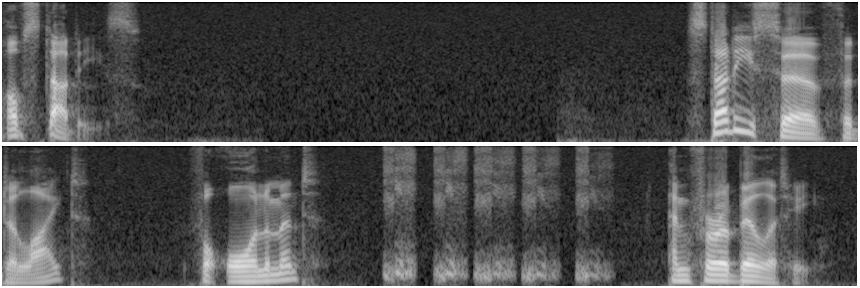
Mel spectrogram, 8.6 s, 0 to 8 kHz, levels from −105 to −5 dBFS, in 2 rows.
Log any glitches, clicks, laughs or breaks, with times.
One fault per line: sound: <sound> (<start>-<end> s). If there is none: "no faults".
sound: laugh (6.2-7.3 s)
